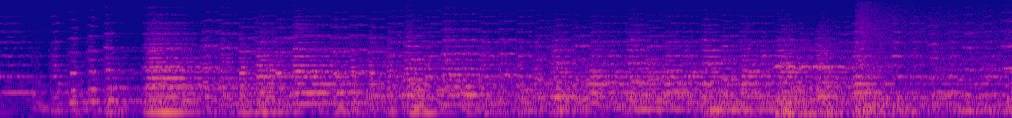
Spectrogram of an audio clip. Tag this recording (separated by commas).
Music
